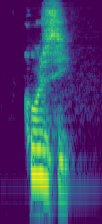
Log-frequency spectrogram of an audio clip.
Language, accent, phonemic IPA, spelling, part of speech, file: French, Canada, /ku.zi/, cousit, verb, LL-Q150 (fra)-cousit.wav
- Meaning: third-person singular past historic of coudre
